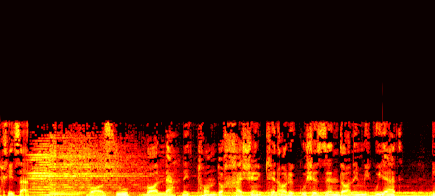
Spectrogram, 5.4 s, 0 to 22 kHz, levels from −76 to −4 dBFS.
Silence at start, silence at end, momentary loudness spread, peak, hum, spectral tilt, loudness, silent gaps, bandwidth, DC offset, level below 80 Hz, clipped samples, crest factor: 0 s; 0 s; 4 LU; 0 dBFS; none; -5 dB/octave; -13 LUFS; none; 8.8 kHz; under 0.1%; -26 dBFS; under 0.1%; 12 dB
